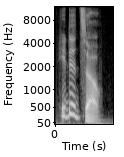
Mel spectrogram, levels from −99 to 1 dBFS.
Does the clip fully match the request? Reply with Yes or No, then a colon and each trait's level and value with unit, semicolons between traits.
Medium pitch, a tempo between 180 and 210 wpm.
Yes: medium, 165 Hz; fast, 205 wpm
